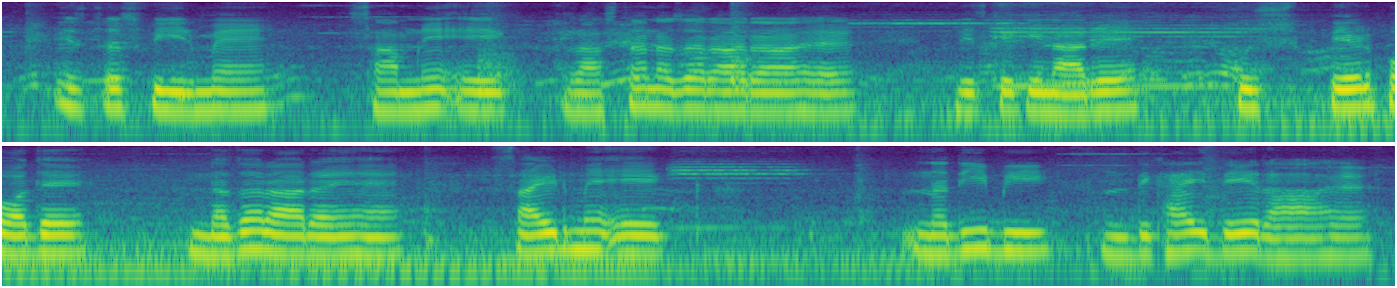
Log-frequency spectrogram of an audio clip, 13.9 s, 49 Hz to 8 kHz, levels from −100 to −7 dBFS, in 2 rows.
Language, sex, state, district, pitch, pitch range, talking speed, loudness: Hindi, male, Jharkhand, Jamtara, 155 Hz, 145-165 Hz, 120 wpm, -22 LUFS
